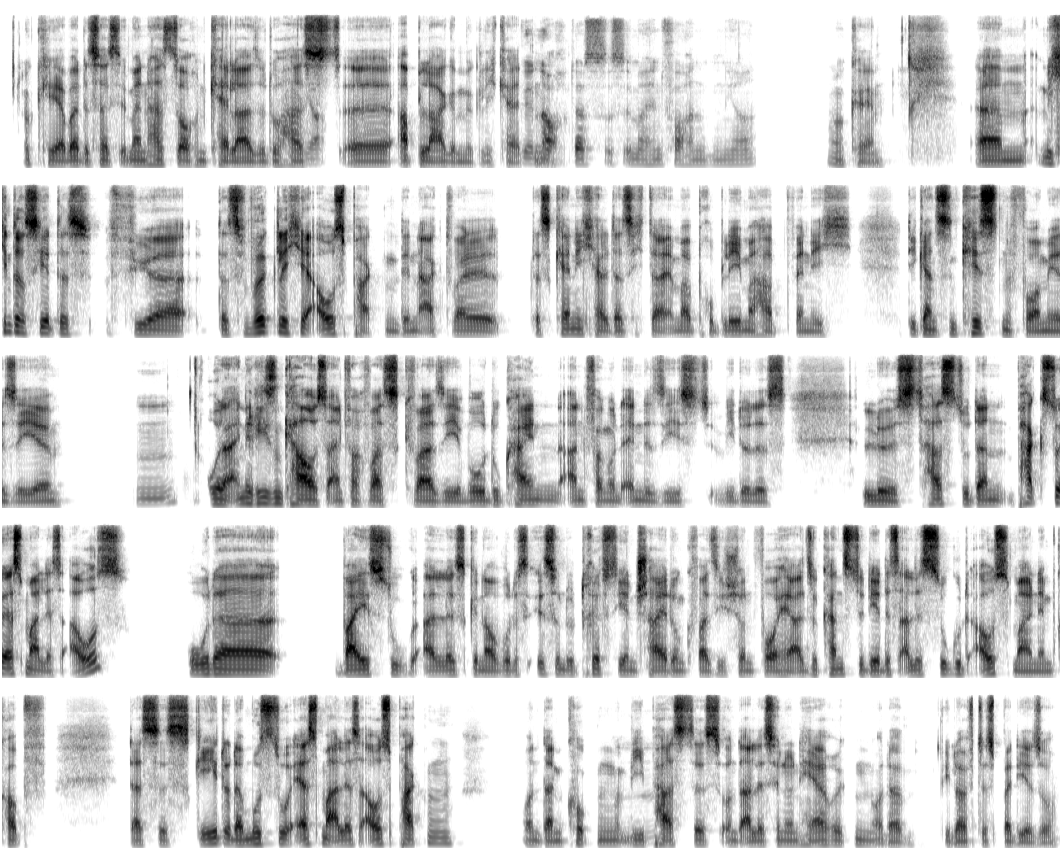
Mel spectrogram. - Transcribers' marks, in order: none
- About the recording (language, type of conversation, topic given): German, podcast, Wie schaffst du mehr Platz in kleinen Räumen?
- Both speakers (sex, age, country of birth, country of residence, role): male, 25-29, Germany, Germany, host; male, 45-49, Germany, Germany, guest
